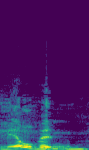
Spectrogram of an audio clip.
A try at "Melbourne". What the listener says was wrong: From Melbourne. There's no Orne. Melbourne.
